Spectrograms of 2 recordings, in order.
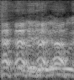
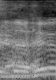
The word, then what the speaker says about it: The HU: well, no, it's the Who. It's the Of course I've heard of the it's the Who. It's the HU is how you spell it.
